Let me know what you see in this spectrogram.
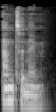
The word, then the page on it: antonym: British English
